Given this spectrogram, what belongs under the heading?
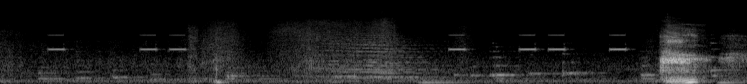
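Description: An electronic door code lock keypad at a home entrance gives short, high beeps in quick clusters as digits are entered. The beeps come between soft handling noises and a louder clunk near the end.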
